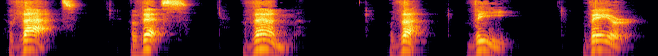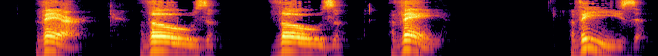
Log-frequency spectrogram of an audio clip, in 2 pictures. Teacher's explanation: voiced th sound at the beginning of the word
